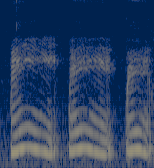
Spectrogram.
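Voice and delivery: high little meh sounds like a limp newborn; mock weak baby whimper. Mother imitating her newborn's weak cry, high mock whimper. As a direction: squeak out a feeble baby cry.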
